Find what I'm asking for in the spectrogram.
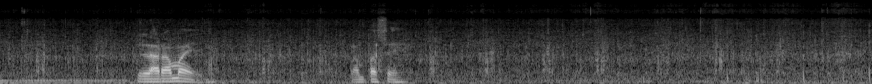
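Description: Night rain falls steadily on city streets in Banda Aceh, a continuous soft wash of drops under brief spoken words from a nearby voice.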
